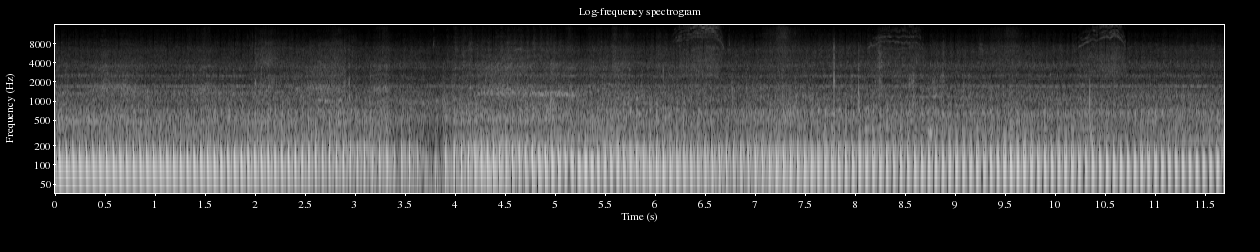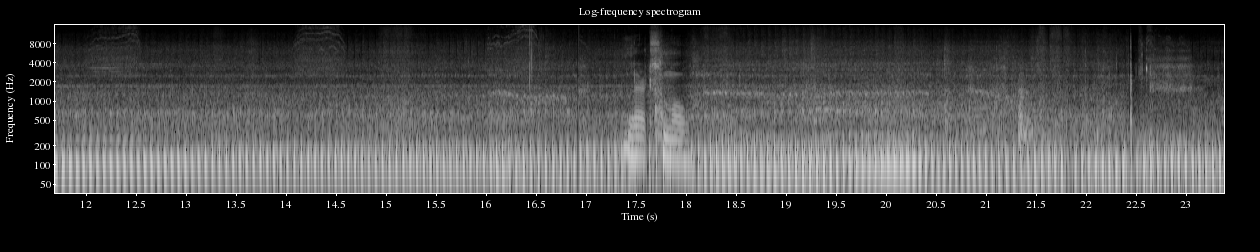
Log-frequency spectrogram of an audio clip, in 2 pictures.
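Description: A Honda Highness CB 350 motorcycle rides along a road, its steady low engine drone and road rumble running throughout, with some clattering and a short burst of scraping; someone speaks briefly near the start.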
